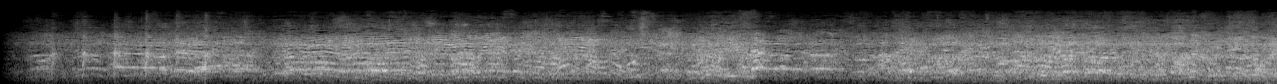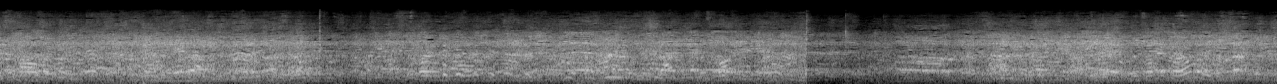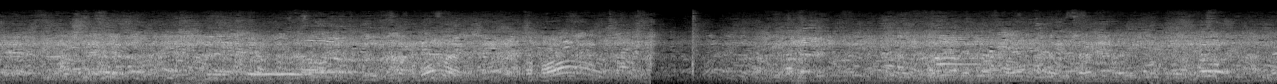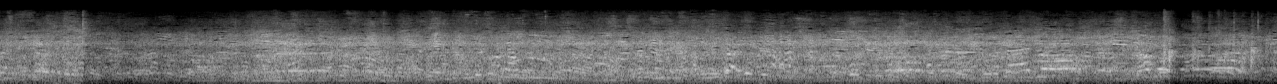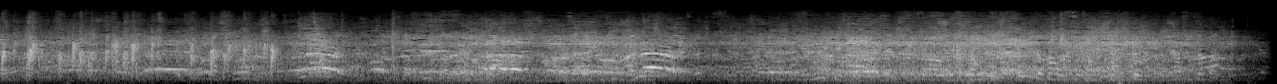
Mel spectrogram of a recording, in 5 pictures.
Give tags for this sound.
field-recording; hubbub; match; noise; poeple; poland; poznan; soccer; square; voices

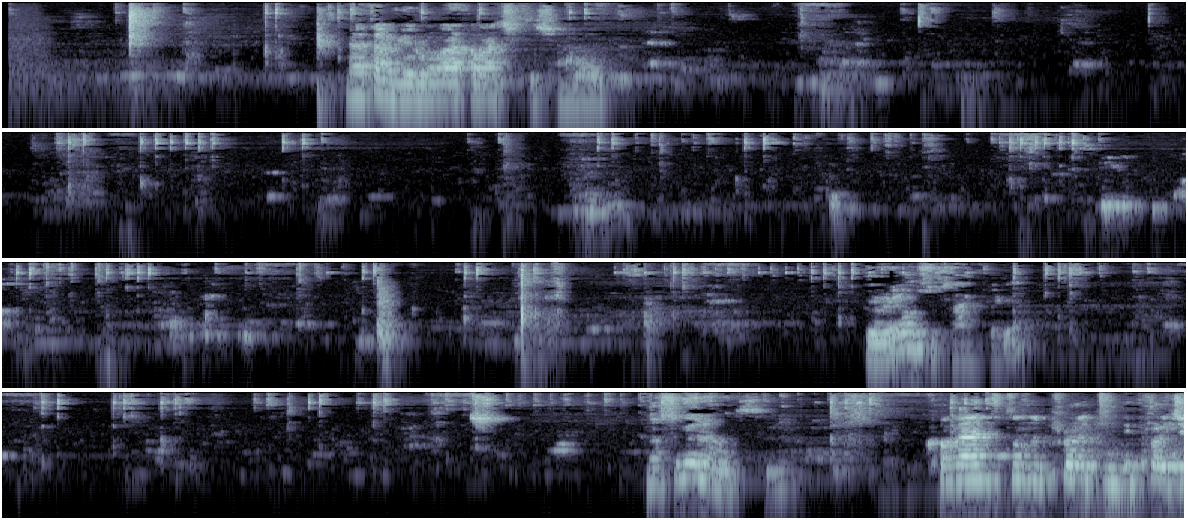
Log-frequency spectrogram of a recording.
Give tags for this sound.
design; factory; office

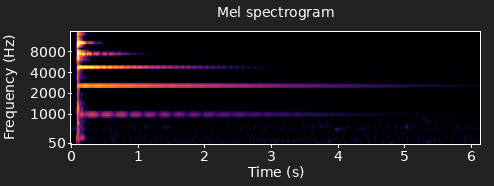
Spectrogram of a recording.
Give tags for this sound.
accessoires; bell; hotelbel; hotelbell; indoor-field-recording

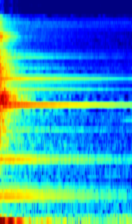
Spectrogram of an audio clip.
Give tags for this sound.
balls; baoding; chinese; metallic; percussion; short

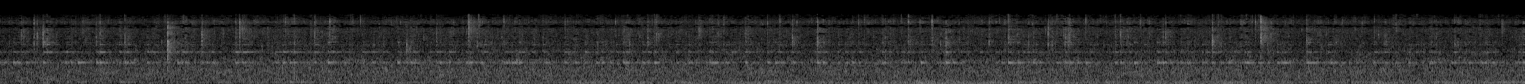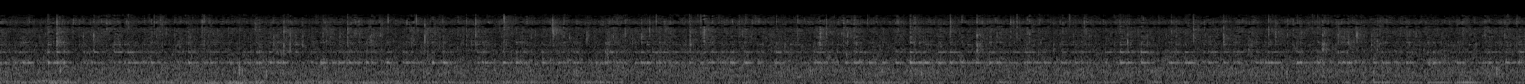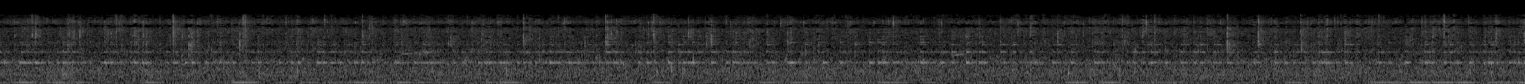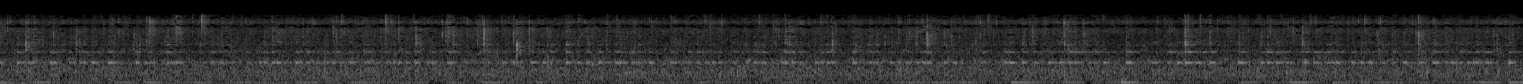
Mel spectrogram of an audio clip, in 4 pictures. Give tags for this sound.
Rain; hard; heavy; harmonics

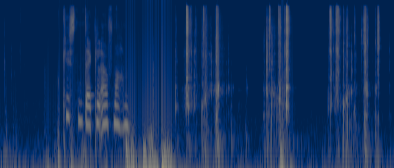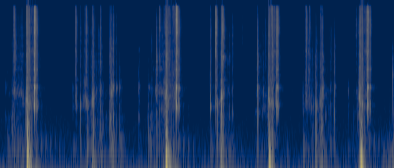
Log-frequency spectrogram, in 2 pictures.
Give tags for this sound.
close; metal; open

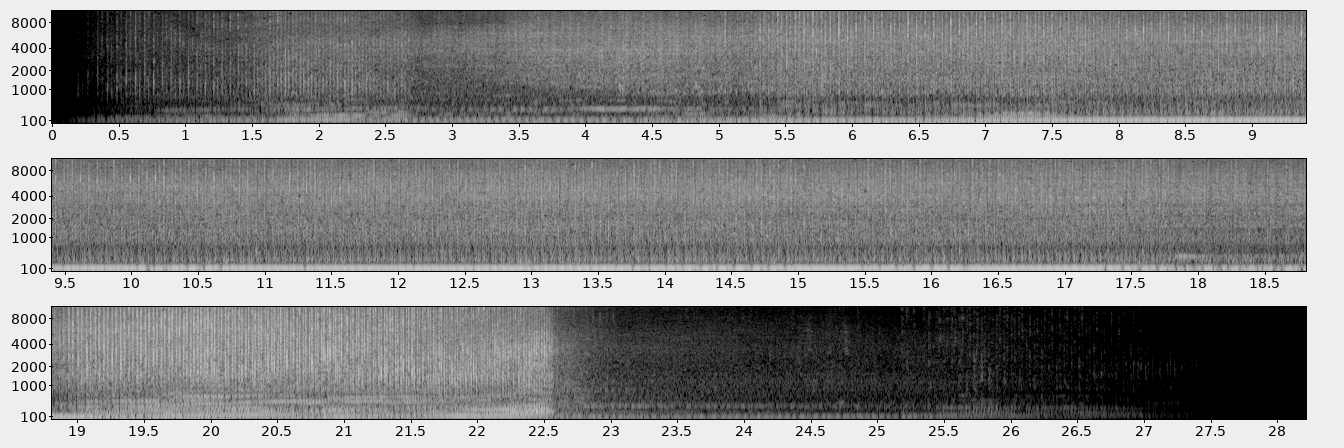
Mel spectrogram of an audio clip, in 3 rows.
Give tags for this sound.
Motorcycle; Belgium; 1974; Motorbike; Harley-Davidson; XLCH

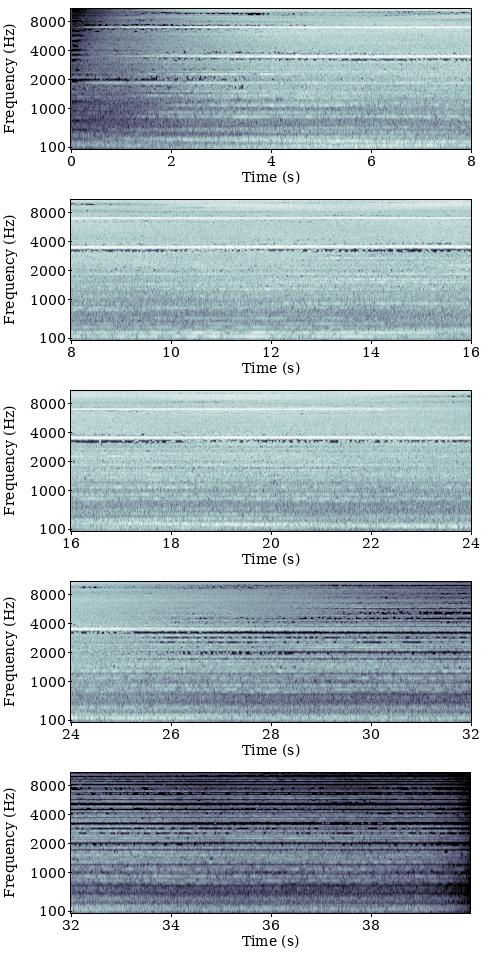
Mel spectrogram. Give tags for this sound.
cinimatic; soundscape; space

